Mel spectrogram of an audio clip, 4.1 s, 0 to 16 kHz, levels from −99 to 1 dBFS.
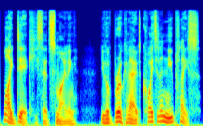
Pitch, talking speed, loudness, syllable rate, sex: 105 Hz, 205 wpm, -19 LUFS, 5.2 syllables/s, male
